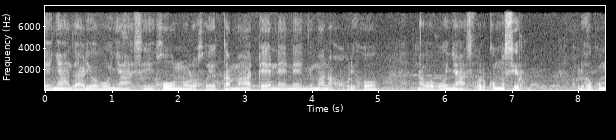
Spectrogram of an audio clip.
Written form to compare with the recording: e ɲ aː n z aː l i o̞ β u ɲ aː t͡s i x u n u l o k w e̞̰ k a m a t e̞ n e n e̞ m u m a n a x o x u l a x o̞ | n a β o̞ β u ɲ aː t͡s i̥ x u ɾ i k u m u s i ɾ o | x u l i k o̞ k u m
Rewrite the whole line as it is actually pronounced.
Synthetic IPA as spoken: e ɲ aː n z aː l i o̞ β u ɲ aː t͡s i x u n u l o x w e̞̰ k a m a t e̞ n e n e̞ ɲ u m a n a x o x u l i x o̞ | n a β o̞ β u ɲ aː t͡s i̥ x u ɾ i k u m u s i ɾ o | x u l i x o̞ k u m

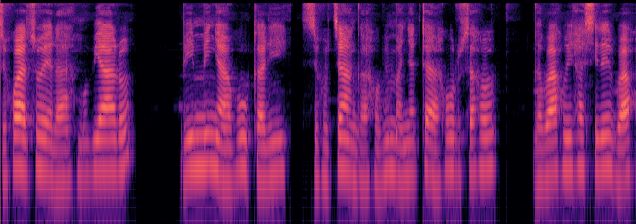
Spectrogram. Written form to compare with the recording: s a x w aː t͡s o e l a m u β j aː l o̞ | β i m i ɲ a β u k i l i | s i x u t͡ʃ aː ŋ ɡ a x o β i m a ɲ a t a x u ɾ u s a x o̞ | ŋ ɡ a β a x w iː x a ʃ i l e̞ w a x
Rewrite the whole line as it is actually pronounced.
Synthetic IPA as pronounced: s i x w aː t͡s o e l a m u β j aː l o̞ | β i m i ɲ a β u k a l i | s i x u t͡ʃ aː ŋ ɡ a x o β i m a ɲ a t a x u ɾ u s a x o̞ | ŋ ɡ a β a x w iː x a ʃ i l e̞ β a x

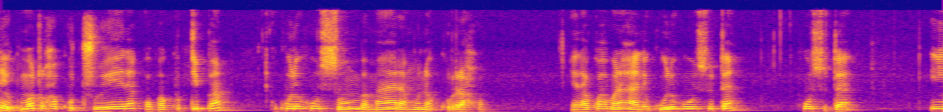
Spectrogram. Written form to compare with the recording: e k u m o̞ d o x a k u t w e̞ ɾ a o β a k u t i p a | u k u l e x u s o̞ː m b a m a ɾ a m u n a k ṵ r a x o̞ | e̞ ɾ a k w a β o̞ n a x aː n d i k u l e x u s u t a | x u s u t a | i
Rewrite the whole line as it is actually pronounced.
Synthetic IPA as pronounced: e k u m o̞ t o x a k u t w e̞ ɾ a o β a k u t i p a | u k u l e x u s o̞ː m b a m a ɾ a m u n a k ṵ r a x o̞ | e̞ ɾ a k w a β o̞ n a x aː n d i k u l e x u s u t a | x u s u t a | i

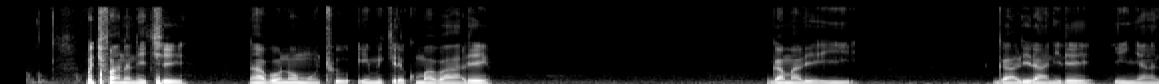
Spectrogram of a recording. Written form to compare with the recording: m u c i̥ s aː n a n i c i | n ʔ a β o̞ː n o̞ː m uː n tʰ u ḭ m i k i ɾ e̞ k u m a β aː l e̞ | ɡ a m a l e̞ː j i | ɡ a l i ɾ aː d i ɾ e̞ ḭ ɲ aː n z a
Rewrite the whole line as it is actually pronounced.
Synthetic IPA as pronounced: m u c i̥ f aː n a n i c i | n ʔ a β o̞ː n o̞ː m uː n tʰ u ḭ m i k i ɾ e̞ k u m a β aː l e̞ | ɡ a m a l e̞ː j i | ɡ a l i ɾ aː n i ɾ e̞ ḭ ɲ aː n z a

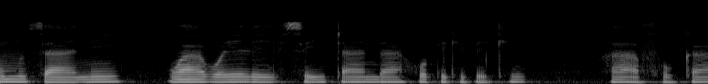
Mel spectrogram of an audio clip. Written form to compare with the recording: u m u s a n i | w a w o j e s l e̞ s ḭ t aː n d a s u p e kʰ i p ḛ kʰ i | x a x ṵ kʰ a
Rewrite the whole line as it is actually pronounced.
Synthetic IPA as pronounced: u m u s a n i | w a β o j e l e̞ s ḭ t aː n d a x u p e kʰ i p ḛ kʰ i | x a f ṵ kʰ a

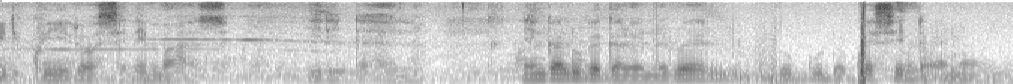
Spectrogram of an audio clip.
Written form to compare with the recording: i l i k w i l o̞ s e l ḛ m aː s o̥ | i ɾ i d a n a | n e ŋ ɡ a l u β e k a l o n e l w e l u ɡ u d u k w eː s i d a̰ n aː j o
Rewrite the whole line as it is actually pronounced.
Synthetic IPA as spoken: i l i k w i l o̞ s e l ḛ m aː s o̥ | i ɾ i d a n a | n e ŋ ɡ a l u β e ɡ a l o n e l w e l u ɡ u d o k w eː s i d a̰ n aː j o

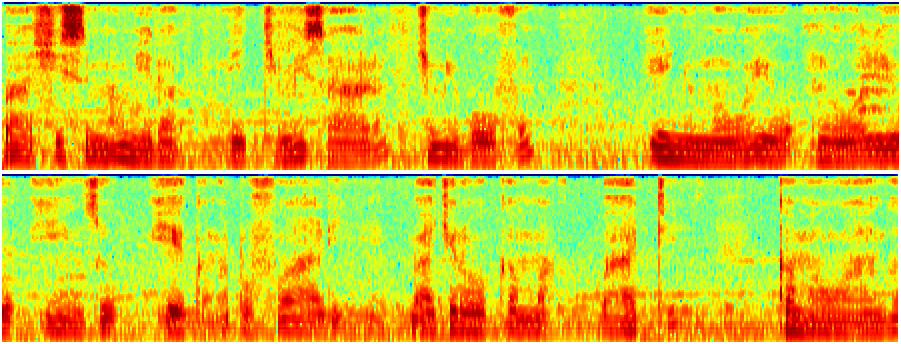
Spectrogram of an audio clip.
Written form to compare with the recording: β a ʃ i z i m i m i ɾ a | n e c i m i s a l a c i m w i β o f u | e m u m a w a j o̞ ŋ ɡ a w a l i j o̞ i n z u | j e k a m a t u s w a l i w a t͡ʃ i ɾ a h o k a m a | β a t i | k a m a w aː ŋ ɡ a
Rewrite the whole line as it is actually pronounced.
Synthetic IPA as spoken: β a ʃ i s i m a m i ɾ a | n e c i m i s a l a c i m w i β o f u | e ɲ u m a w a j o̞ ŋ ɡ a w a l i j o̞ i n z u | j e k a m a t u f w a l i β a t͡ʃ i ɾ a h o k a m a | β a t i | k a m a w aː ŋ ɡ a

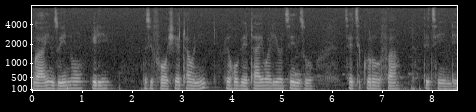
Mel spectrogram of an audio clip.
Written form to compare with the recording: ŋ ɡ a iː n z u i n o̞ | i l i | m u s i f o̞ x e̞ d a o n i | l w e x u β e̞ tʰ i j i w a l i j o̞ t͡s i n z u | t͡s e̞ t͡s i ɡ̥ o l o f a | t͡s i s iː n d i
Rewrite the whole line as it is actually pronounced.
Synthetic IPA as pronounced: ŋ ɡ a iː n z u i n o̞ | i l i | m u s i f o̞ ʃ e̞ t a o n i | l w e x u β e̞ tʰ a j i w a l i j o̞ t͡s iː n z u | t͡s e̞ t͡s i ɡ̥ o ɾ o f a | t͡s i t͡s iː n d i

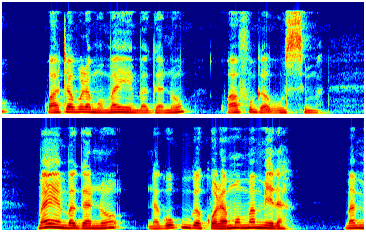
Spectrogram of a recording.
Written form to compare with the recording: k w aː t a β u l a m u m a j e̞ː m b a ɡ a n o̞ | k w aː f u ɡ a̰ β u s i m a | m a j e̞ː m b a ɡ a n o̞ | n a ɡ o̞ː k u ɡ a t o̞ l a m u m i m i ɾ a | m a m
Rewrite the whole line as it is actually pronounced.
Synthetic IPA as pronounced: k w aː t a β u l a m u m a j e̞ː m b a ɡ a n o̞ | k w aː f u ɡ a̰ β u s i m a | m a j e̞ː m b a ɡ a n o̞ | n a ɡ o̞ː k u ɡ a k o̞ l a m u m a m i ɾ a | m a m

